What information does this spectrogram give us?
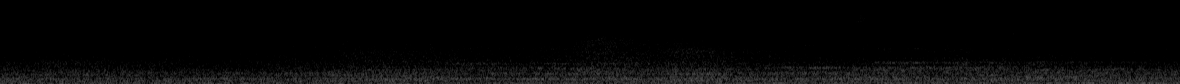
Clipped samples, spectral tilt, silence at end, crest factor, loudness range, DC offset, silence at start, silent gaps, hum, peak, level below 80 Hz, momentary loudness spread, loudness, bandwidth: under 0.1%; -5.5 dB/octave; 0 s; 14 dB; 3 LU; under 0.1%; 0 s; none; none; -40 dBFS; -62 dBFS; 4 LU; -55 LUFS; 16 kHz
